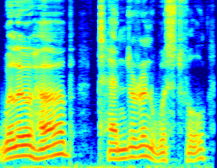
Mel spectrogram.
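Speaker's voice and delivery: ordinary delivery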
